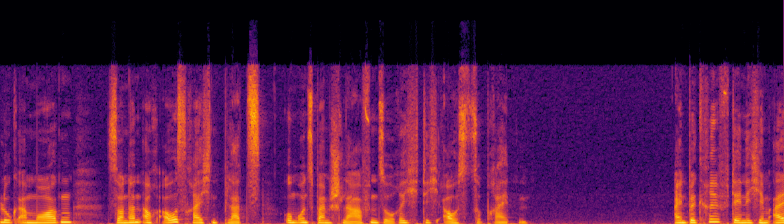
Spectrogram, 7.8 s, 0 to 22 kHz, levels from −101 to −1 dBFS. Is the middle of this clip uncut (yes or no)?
no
